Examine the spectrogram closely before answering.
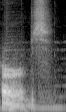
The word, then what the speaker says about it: herbs: Tonight on Top Gear, aluminium and herbs. I can't even say herbs without sounding weird. Herbs. There we go. Herbs. The H is silent.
